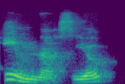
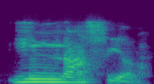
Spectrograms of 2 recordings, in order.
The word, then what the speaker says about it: gimnasio: You pronounce that gimnasio. Gimnasio.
